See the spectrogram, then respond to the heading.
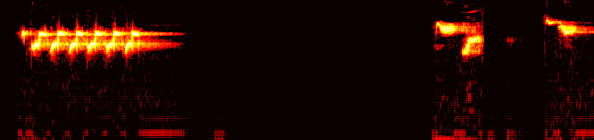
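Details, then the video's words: A goldfinch sings a fast rattling trill of about seven repeated high notes, followed after a pause by two separate slurred, descending chirps. "Cd cante de jilguero"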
